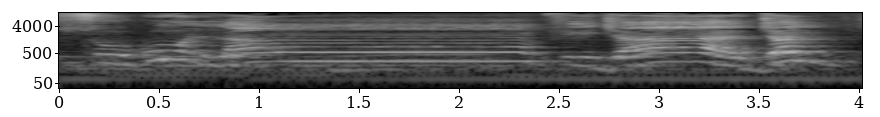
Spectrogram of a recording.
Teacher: اب دیکھیں سبلن فجاجن. اب میں نے سبلن کہتے وقت نون کو نون کے لیے زبان کی نوک کو اوپر نہیں لگایا، آواز ناک پہ لے کے گیا ہوں. اخفا کا معنی ہے آواز کو چھپانا.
